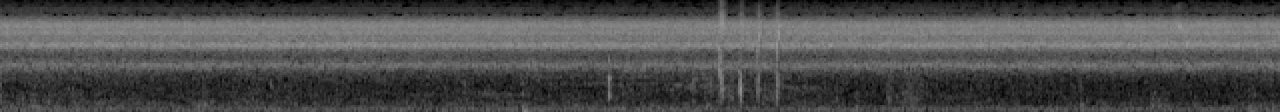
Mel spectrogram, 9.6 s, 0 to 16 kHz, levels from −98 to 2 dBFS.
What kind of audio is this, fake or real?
real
